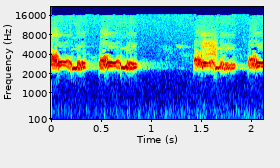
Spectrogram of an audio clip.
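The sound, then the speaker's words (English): Bright, high-pitched finch song in short repeated bursts of trilled chirps, separated by brief pauses, sounding clear with no talking. “Different enough that the hybrid male's songs didn't attract females of the other species.”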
